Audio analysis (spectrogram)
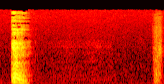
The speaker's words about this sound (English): How does one cough when one wears this? Excuse me.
